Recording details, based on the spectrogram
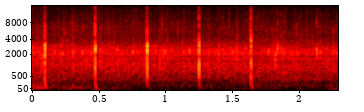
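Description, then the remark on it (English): A crowd claps to Jesus after a prayer, together in a steady, rhythmic beat, with sharp unified claps about every 0.4 seconds over a dense wash of scattered clapping, with no talking. “Come on, let's clap to Jesus one more time.”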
